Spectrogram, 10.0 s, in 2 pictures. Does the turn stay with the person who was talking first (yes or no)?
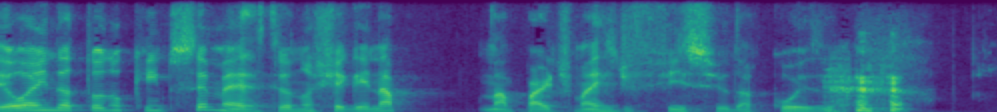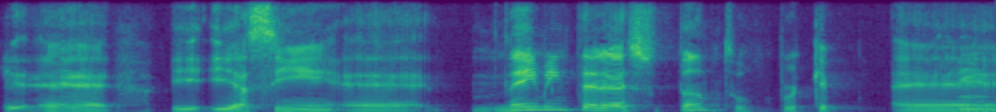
yes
